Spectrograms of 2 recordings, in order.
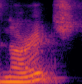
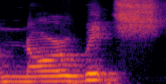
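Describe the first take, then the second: First: No W sound is heard in the middle. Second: A W sound is heard in the middle. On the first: The speaker calls it right. "there's no W in that pronunciation" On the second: The speaker calls it wrong. "is not"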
